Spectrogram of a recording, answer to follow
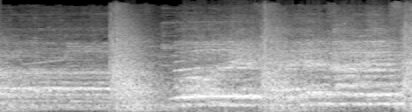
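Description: Men chanting a noha in chorus, led by one voice at a microphone, while they strike their chests together in matam. The unison chest-beats land about every second and a half, twice here, the first about a second in.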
